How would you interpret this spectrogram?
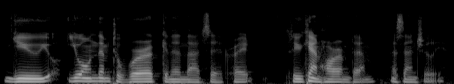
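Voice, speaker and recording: A man's voice: mid-range voice, steady tone, normal speed, darkish tone, smooth, no room sound, studio quality. A man hosting a live Bible study with casual commentary, reasoning aloud hesitantly and often checking himself with "right?".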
